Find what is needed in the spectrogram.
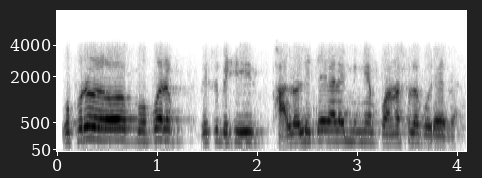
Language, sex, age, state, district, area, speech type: Bengali, male, 18-30, West Bengal, Paschim Medinipur, rural, conversation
